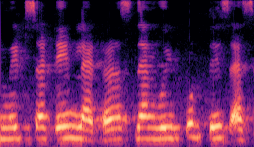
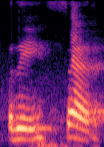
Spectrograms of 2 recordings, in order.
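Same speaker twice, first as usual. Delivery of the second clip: ordinary talk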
